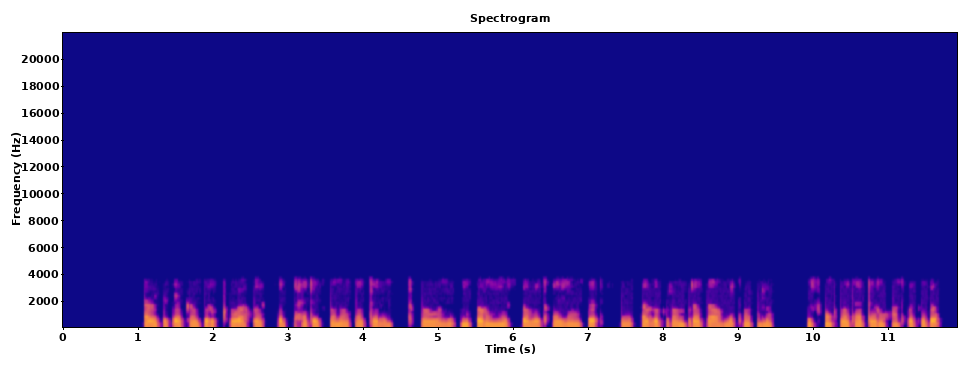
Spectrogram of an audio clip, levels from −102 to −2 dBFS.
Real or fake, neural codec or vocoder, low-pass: fake; vocoder, 44.1 kHz, 80 mel bands, Vocos; 3.6 kHz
